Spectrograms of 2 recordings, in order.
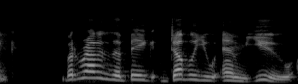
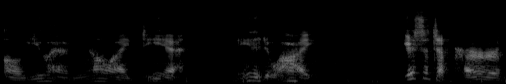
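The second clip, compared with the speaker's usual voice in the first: teasing whisper; 4 semitones lower, 7 dB quieter than usual. A narrator's reading.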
